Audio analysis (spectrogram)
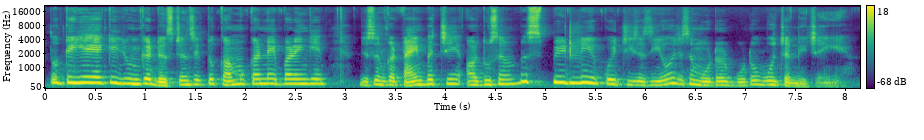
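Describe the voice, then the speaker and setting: Mellow-voiced woman teaching. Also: mid-range voice, lively intonation. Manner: explains in Hindi, reads English text slowly. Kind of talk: homework walkthrough lesson.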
